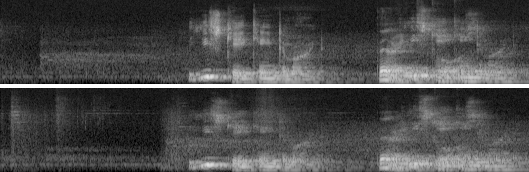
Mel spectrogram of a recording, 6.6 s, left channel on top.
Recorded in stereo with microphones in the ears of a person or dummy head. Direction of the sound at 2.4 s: 40° left (ahead or behind).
